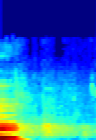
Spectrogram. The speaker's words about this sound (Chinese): 有没有第一次来到我们当中？我们要欢迎你的。好，这个同学是不是第一次来到我们当中？可以吗？我们可以请你起立吗？好吗？拍手欢迎你，谢谢。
